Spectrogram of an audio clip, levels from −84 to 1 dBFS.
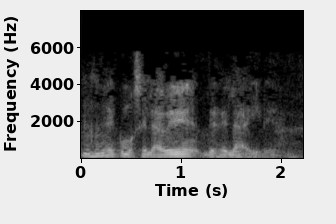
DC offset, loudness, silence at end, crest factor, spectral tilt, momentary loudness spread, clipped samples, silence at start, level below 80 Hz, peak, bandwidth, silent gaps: under 0.1%; -29 LUFS; 0 s; 18 dB; -8 dB/octave; 14 LU; under 0.1%; 0 s; -50 dBFS; -10 dBFS; 6 kHz; none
